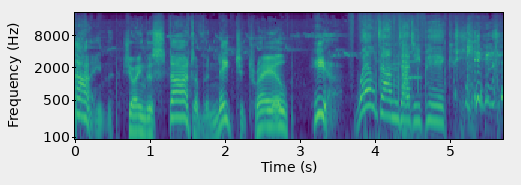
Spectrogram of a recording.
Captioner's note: peppa and george giggle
